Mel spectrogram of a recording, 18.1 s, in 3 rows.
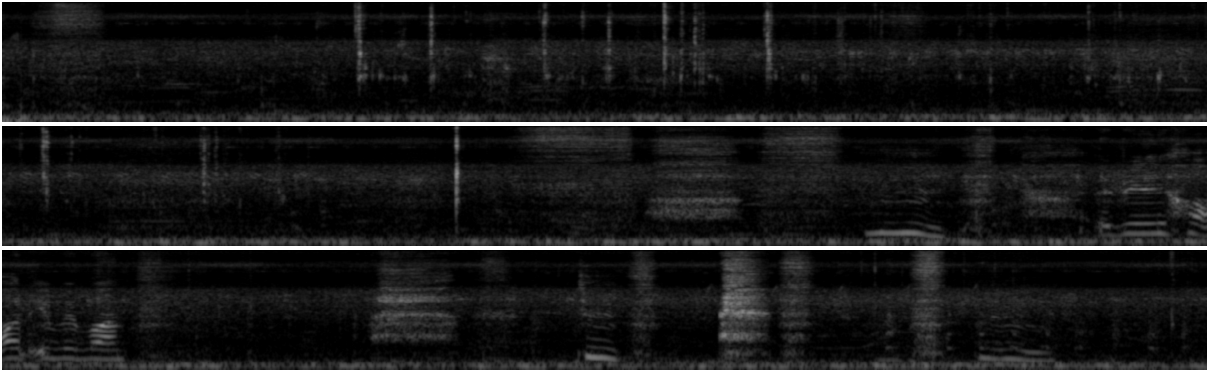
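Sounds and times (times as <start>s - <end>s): steady low rumble: 0.0s - 18.0s
wet chewing clicks and smacks: 1.6s - 8.6s.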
